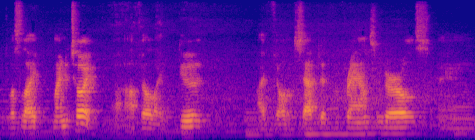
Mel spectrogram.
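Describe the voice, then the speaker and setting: A man in his twenties from Costa Rica, with a Costa Rican Spanish accent, giving a halting personal testimony with many fillers and slips into Spanish. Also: fairly low pitch, fairly bright tone, reverberant, poor audio. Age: 20s. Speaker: testimony speaker.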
